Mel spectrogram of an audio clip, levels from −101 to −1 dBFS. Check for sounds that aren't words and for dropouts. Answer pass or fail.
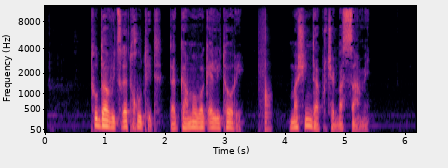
fail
